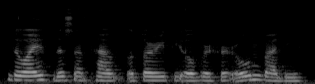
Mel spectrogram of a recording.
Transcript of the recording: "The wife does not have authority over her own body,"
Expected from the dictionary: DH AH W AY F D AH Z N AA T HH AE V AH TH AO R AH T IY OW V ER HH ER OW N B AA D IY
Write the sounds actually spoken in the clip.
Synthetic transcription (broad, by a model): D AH W AY F D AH S N AA T HH AE V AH T AO R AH T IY OW V ER HH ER OW N B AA D IY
